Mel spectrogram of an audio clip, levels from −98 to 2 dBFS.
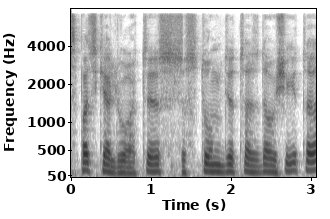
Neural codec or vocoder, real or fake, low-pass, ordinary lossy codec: none; real; 7.2 kHz; MP3, 64 kbps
